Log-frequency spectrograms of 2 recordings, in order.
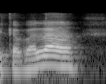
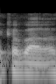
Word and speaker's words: Kabbalah: You're not saying it wrong. It's just like two different ways of saying it. Israelis will say Kabala and Americas will say Kabala. So it's actually right both ways.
